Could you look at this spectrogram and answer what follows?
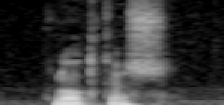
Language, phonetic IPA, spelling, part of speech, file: Polish, [ˈplɔtkaʃ], plotkarz, noun, LL-Q809 (pol)-plotkarz.wav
